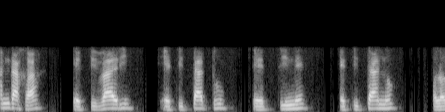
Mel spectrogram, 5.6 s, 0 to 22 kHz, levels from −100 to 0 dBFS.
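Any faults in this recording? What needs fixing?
Tandem speech coding runs throughout: two low-rate speech coders in sequence, with nothing above 3.8 kHz. Layered roughness and warble beyond any single codec's artefacts set it apart from one narrowband coder. Prevent it by passing the coded bitstream end to end without decoding and re-encoding at link boundaries.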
